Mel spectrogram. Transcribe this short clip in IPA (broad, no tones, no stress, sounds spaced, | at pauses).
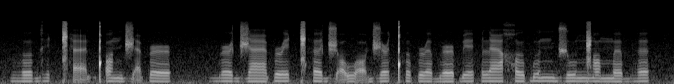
ɦ ʊ ɡʱ ɪ ǁʰ æ̰ ǃʼ ɔ n d͡ʒ æ̰ p ə˞ | b ə˞ d͡ʒ æ p ɹ ɪ ǁʰ ə d͡ʒ ɔ̰ w ɔ̰ d͡ʒ ə˞ ǃʰ ʊ p ɹ ə b ə˞ ɓ ɪ | l æ χ u ɓ u n d͡ʒ u ŋ͡ǁ ɔ m ə bʱ ə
